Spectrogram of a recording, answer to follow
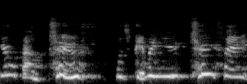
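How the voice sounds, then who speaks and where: A put-on character voice, squeaky and extremely high in pitch, moves at a fairly slow pace. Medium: read story.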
